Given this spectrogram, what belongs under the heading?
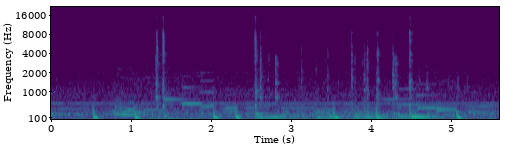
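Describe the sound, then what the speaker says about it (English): Fingers type on a computer keyboard in steady bursts of close, crisp key clicks with brief pauses between them. "I pressed shift when I typed that in"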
